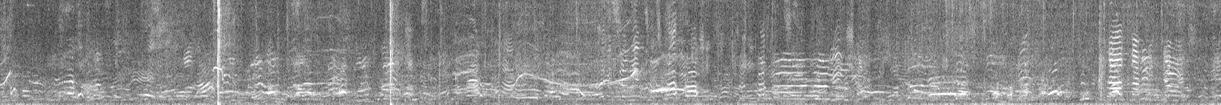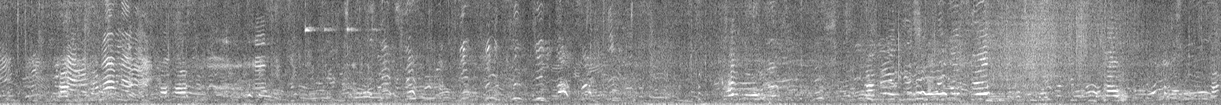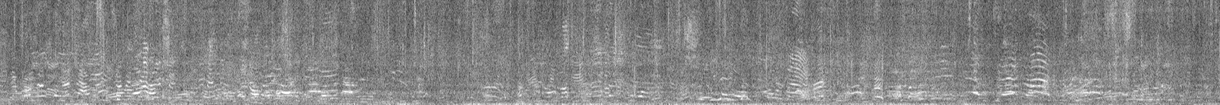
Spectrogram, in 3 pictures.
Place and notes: Smochowice, Poznan, at Kierskie lake - beach
people relaxing on a small beach enjoying their time at lake in a scorching sun.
